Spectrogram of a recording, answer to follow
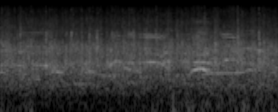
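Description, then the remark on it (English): A church audience on their feet claps their hands in a steady, dense wash of applause that holds at an even loudness throughout, with a faint murmur of voices and a few raised calls mixed in. “You want to get on your feet and clap your hands?”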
